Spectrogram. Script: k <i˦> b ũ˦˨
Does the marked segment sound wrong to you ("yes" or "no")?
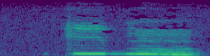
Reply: no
